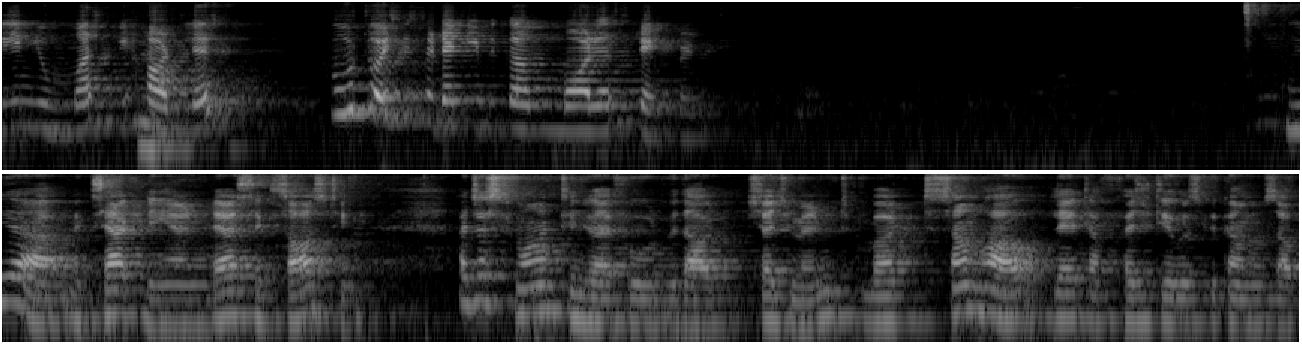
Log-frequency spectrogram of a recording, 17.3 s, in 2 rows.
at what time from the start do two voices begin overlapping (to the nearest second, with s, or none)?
none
